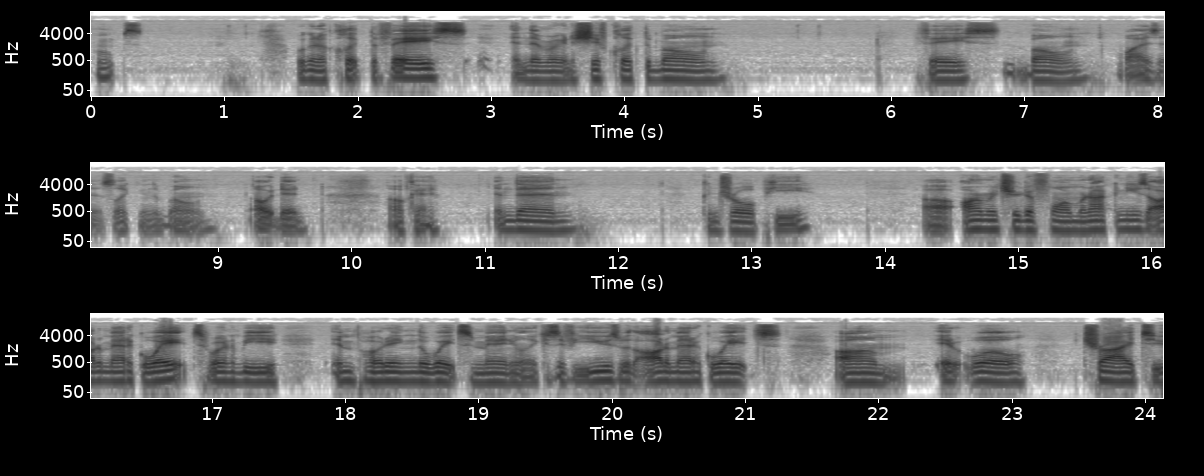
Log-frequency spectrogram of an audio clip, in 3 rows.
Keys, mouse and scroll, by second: 0.5 ctrl+z, 12.2 KP_1, 13.1 ctrl+p.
